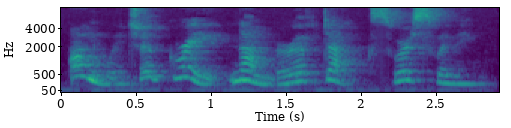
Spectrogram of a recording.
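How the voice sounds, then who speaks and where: A woman storyteller narrating a fairy tale for a puppet show in a measured, deliberate way. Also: high voice, very animated, warm tone. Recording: roomy, echoing sound.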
